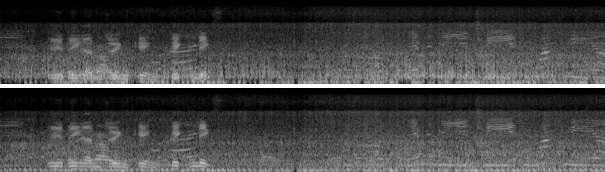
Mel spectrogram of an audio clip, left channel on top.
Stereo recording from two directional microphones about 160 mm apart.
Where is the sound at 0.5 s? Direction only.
10° left (ahead or behind).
